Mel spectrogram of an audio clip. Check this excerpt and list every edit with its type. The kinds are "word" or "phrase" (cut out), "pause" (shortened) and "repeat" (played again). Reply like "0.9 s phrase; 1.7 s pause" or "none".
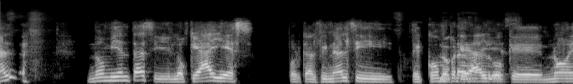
2.7 s pause; 4.0 s pause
